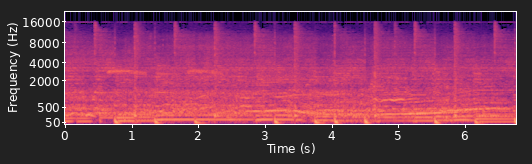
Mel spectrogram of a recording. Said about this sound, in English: Michel Alboreto returns to the pits after his accident, completely unscathed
